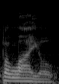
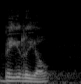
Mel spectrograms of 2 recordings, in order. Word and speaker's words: Balliol: Looks like Belial, but it's pronounced Balliol. Belial would be a bad guy in the scripture.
